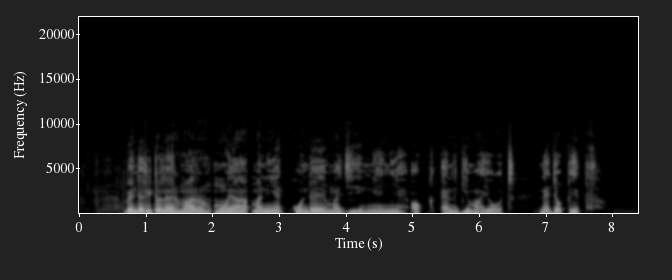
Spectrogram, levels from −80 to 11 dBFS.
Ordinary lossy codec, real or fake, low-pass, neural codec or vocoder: none; real; none; none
